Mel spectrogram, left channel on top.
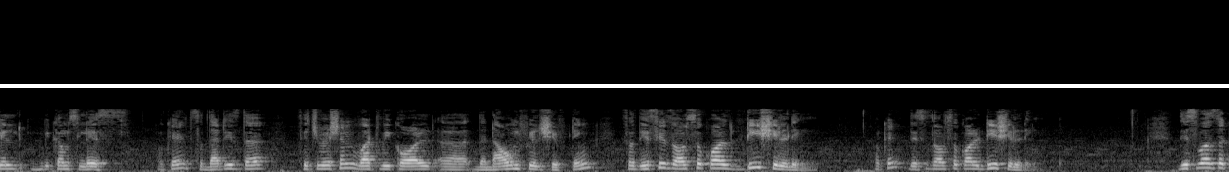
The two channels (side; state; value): left; silent; digital silence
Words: becomes less. Okay. So that is the situation what we called the downfield shifting. So this is also called deshielding. Okay, this is also called deshielding. This was the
